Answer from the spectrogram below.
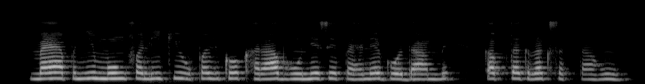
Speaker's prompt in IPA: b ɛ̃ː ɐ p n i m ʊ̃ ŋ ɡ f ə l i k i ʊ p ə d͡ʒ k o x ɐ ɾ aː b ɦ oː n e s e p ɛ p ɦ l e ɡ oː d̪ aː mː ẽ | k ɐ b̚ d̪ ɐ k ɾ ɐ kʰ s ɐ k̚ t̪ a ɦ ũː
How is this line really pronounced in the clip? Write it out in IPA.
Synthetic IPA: m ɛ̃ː ɐ p n i m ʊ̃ ŋ ɡ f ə l i k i ʊ p ə d͡ʒ k o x ɐ ɾ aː b ɦ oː n e s e p ɛ ɦ l e ɡ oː d̪ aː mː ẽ | k ɐ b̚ t̪ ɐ k ɾ ɐ kʰ s ɐ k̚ t̪ a ɦ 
